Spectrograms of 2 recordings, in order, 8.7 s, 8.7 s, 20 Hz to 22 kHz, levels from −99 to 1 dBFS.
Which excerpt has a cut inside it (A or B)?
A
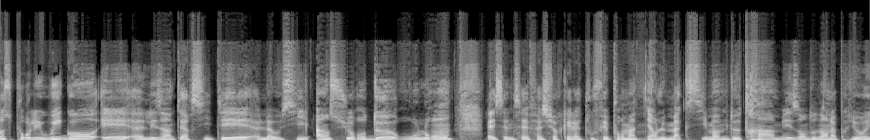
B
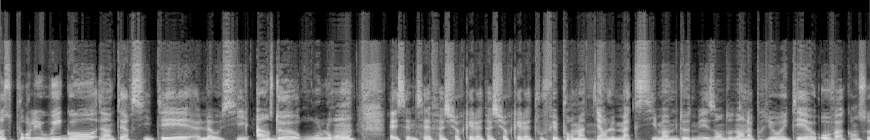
B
